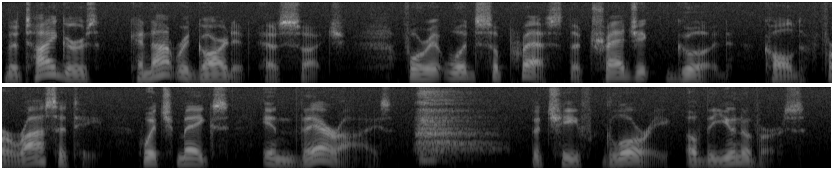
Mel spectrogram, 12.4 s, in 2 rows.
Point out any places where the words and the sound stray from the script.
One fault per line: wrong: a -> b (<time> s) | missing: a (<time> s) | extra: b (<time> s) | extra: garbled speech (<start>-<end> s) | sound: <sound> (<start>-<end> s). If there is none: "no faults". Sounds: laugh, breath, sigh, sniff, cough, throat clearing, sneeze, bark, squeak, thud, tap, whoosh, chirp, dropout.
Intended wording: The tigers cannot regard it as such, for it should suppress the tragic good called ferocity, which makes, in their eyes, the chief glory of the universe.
wrong: should -> would (3.3 s)
sound: sigh (9.3-10.0 s)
